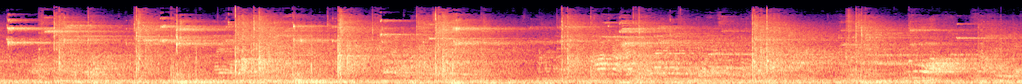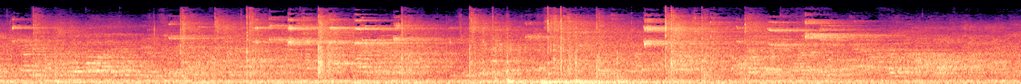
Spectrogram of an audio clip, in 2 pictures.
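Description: Badminton rally: rackets striking the shuttlecock in repeated sharp cracks, with brief high-pitched squeaks from shoes on the wooden court, echoing in a large hall.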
